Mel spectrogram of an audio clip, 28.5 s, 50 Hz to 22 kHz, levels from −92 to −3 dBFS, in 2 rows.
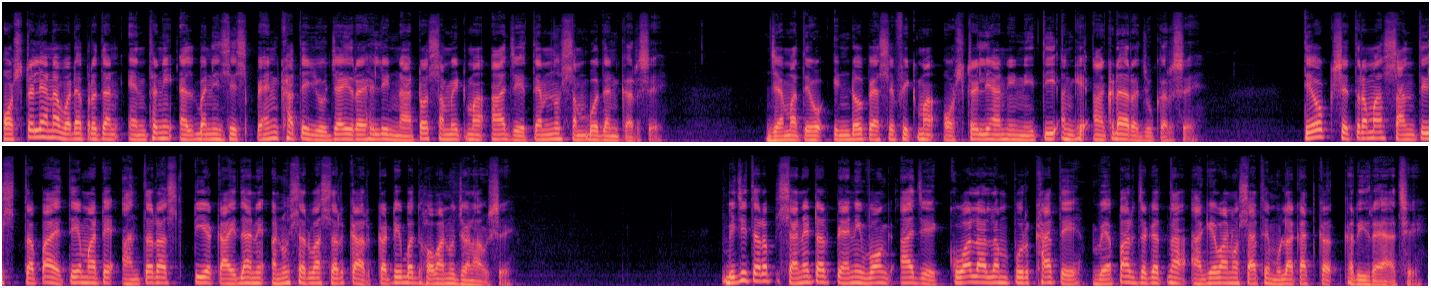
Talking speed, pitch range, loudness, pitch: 110 wpm, 120-150 Hz, -26 LUFS, 135 Hz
